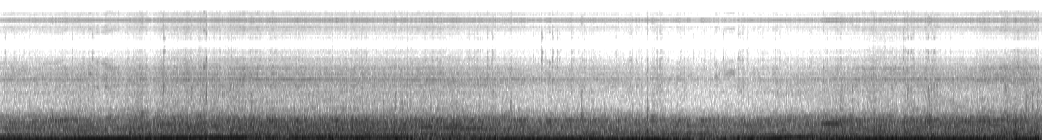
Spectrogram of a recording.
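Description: Car engine running at low revs under light throttle, heard from inside the cabin, its low drone rising and falling with the throttle. It dips briefly about two-thirds through, then the note climbs.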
